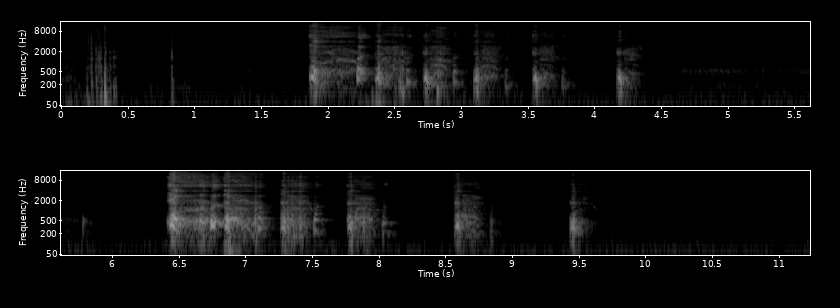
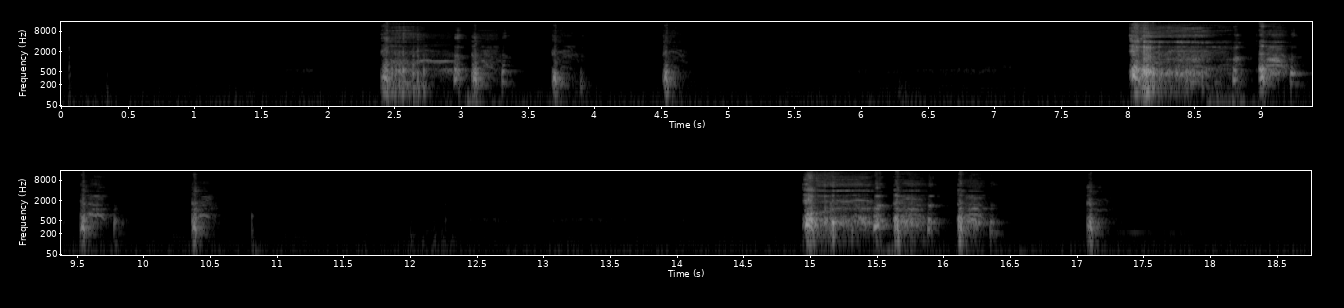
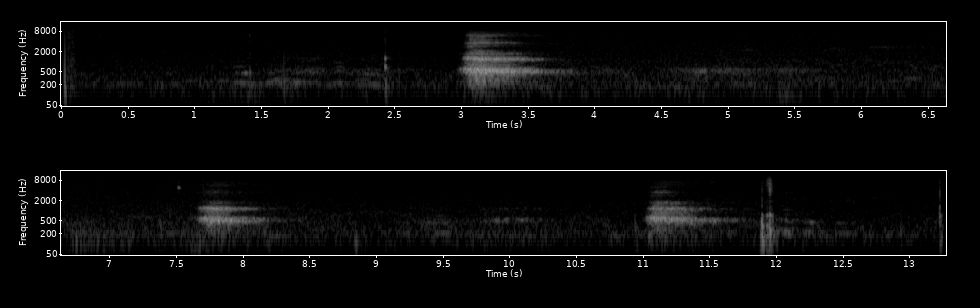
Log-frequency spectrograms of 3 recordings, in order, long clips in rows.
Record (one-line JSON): {"cough_length": "11.2 s", "cough_amplitude": 2866, "cough_signal_mean_std_ratio": 0.3, "three_cough_length": "18.8 s", "three_cough_amplitude": 4008, "three_cough_signal_mean_std_ratio": 0.26, "exhalation_length": "13.3 s", "exhalation_amplitude": 2101, "exhalation_signal_mean_std_ratio": 0.3, "survey_phase": "alpha (2021-03-01 to 2021-08-12)", "age": "45-64", "gender": "Female", "wearing_mask": "No", "symptom_cough_any": true, "symptom_shortness_of_breath": true, "symptom_fatigue": true, "symptom_headache": true, "smoker_status": "Ex-smoker", "respiratory_condition_asthma": false, "respiratory_condition_other": false, "recruitment_source": "Test and Trace", "submission_delay": "2 days", "covid_test_result": "Positive", "covid_test_method": "RT-qPCR", "covid_ct_value": 17.5, "covid_ct_gene": "ORF1ab gene", "covid_ct_mean": 18.5, "covid_viral_load": "830000 copies/ml", "covid_viral_load_category": "Low viral load (10K-1M copies/ml)"}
